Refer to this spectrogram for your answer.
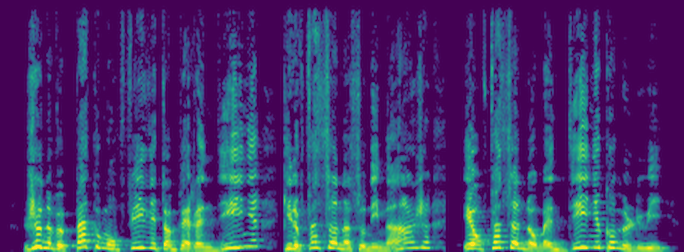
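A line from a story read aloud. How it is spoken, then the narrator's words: Exclaiming. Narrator (French): s'écria Marichette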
